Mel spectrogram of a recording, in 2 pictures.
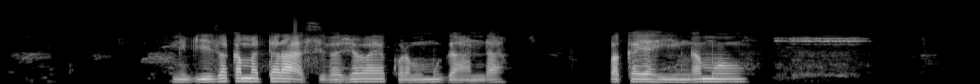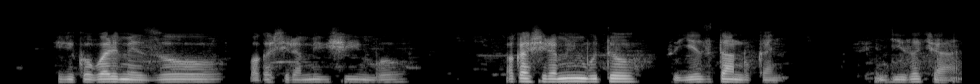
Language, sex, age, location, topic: Kinyarwanda, male, 25-35, Musanze, agriculture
